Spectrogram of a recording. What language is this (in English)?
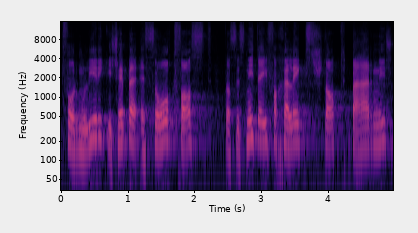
Swiss German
